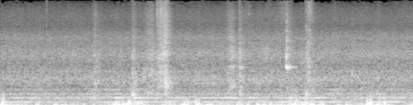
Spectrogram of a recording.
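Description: Cardboard box being handled and opened by hand, with soft thumps and a few sharp scrapes of the flaps and inner cardboard, over the steady hum of an electric pedestal fan.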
